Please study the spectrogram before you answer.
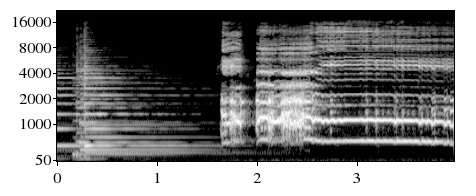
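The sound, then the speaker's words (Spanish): A rooster crows loudly in long, drawn-out, strongly harmonic calls, with a short break midway before the crowing resumes and holds to the end. “y justo cuando estaban colgando al peregrino, el gallo asado se levantó y cantó.”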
